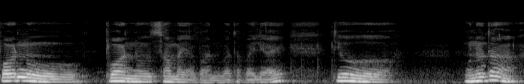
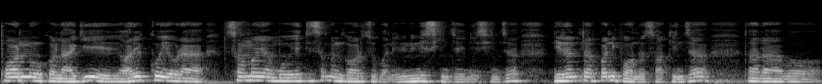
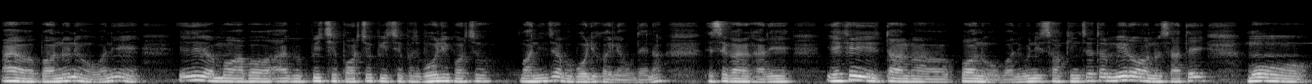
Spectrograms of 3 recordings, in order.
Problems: none marked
